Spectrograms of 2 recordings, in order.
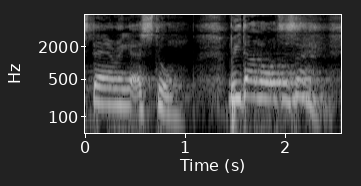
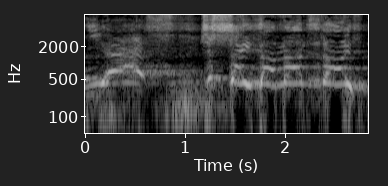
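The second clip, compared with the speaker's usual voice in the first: much higher, slow jubilant shout; crowd cheering; much slower than usual. Retold or imitated. Onlookers cheering the old fella, high shouted joy. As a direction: cheer like you won the cup. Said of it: "We were going".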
